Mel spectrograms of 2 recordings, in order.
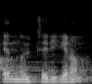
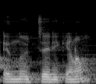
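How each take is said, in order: The two takes are said the same way.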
